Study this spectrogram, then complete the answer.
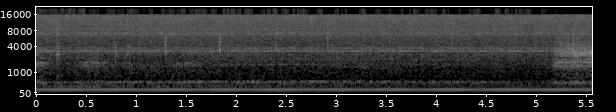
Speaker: blimey the fridge is kicked in and it's like a it's almost as loud as a washing machine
